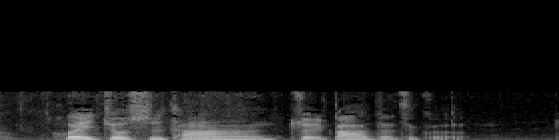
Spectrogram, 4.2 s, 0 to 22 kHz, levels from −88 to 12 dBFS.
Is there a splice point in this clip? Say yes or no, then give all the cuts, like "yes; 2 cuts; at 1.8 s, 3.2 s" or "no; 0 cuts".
yes; 1 cut; at 2.1 s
